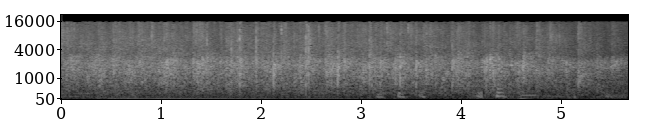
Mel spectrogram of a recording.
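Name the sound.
audience clapping in praise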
